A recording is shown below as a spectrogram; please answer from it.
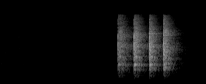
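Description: Four quick, sharp taps of a blush brush against a plastic makeup palette, starting about a second in, the first one lighter.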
